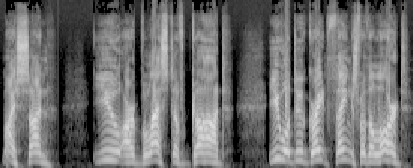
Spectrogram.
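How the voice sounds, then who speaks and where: A man's voice: a little high, sing-song, takes it slowly, fairly bright tone, no room sound, studio quality, voice pushed up, exaggerated voice. A man voicing a remorseful, fatherly older king who declaims with emotion in a told story.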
